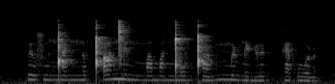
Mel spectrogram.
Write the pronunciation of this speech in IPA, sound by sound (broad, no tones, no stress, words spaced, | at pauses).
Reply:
pøsʷæŋ͡ǃæ̃nːo ǃʼɑŋ͡ǀemːɑ̃mɑ̃ ŋ͡ǃo ǃɑ̃ɳmːøɳme ɖøkːæ poɳ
